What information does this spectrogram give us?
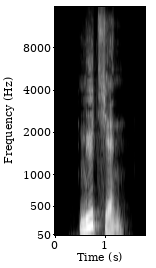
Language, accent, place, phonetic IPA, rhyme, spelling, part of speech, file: German, Germany, Berlin, [ˈmyːtçən], -yːtçən, Mütchen, noun, De-Mütchen.ogg
- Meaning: diminutive of Mut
